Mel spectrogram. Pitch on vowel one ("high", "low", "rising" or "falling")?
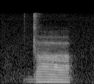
falling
